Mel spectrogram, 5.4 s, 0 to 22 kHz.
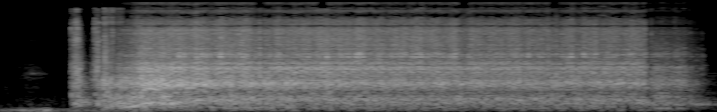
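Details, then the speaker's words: Starter taken off a John Deere, where it already sounded bad, being tried on an Oliver 1250 engine: about four seconds of fast, rough, grating cranking near four turns a second without catching. Worn starter motor. "that starter just sounds like garbage on its own which it did when it was on the John Deere that's why it's off needing attention"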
